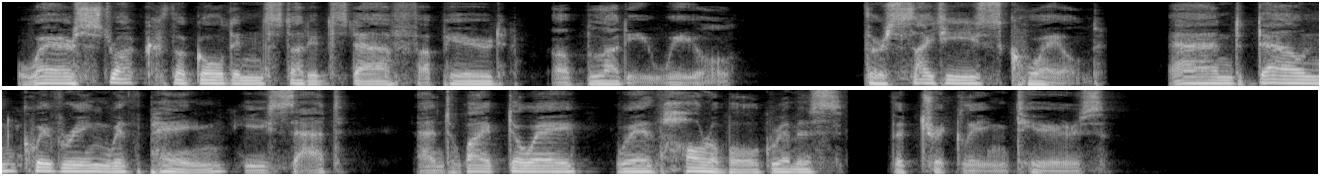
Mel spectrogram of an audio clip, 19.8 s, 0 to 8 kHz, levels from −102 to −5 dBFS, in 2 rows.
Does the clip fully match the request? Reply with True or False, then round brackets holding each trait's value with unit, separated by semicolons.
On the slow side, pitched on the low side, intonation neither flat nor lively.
True (85 wpm; 100 Hz; 4.2 semitones)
